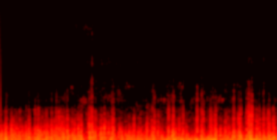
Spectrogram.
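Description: Strong wind gusts blow across the microphone outdoors on a poultry house roof under construction, making a loud, steady rumbling roar with no voices.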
